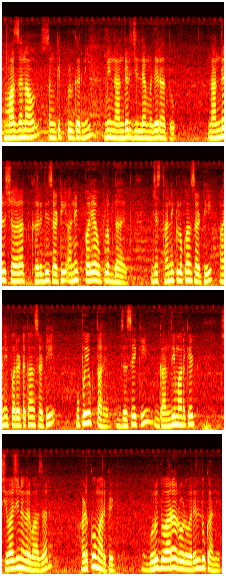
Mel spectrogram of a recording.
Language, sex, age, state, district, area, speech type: Marathi, male, 18-30, Maharashtra, Nanded, rural, spontaneous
